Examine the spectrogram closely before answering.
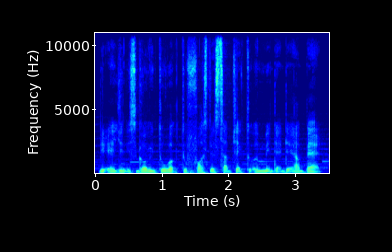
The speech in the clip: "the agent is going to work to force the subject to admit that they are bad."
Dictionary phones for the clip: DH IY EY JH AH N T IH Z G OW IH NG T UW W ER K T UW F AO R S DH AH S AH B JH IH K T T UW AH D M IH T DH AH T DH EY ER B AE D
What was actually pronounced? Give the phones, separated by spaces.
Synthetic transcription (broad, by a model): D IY EY JH AH N T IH S G OW IH NG T UW W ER K T UW F AO S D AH S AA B JH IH K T T UW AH M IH T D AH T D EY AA B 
